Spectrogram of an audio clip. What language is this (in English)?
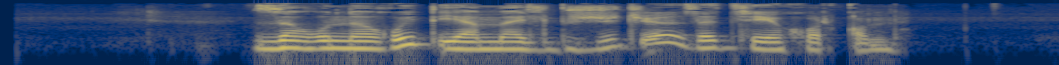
Kabardian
